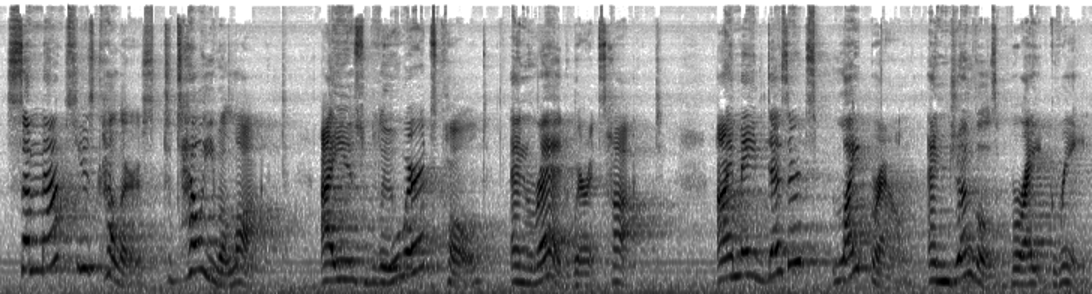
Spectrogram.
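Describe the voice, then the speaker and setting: Reading slowly, a young adult woman gives a children's picture book an expressive, sing-song treatment as a museum story-time reader, her highly animated voice on the high side. She follows the rhymes with emphatic rises and falls in an echoey exhibit room carrying a low rumble.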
